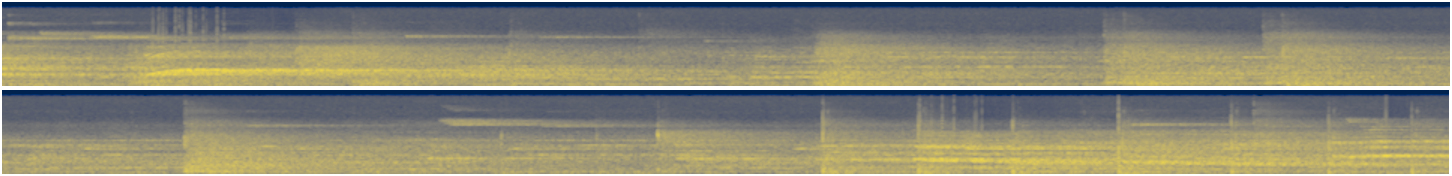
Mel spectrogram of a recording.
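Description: A volleyball thumps as players hit it, echoing in a large hall.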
